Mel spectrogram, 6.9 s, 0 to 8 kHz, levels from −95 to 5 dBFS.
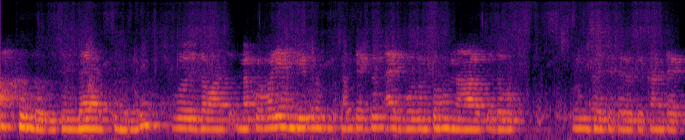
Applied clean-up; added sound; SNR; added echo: neural separator model SepFormer DNS4.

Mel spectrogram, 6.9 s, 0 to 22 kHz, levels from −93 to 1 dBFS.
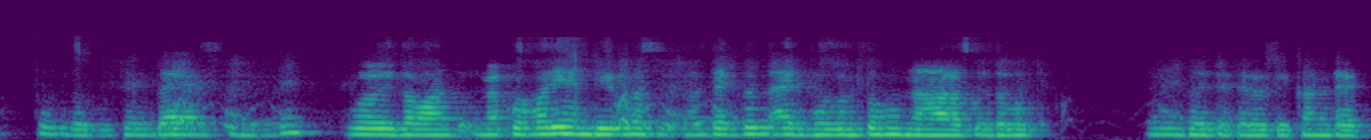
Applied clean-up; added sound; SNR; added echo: neural mask model DeepFilterNet 3.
